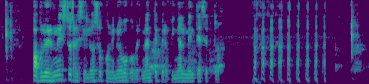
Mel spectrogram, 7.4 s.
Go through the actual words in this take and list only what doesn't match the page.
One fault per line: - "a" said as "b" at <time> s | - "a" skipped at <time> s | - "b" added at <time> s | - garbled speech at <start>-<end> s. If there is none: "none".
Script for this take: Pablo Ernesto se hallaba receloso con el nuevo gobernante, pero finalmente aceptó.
- "se hallaba" skipped at 1.4 s
- "el" skipped at 2.3 s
